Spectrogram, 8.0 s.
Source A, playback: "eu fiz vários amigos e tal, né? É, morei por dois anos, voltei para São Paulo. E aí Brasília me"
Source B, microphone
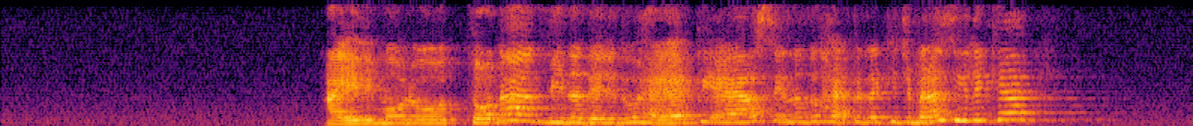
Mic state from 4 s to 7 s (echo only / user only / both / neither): user only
